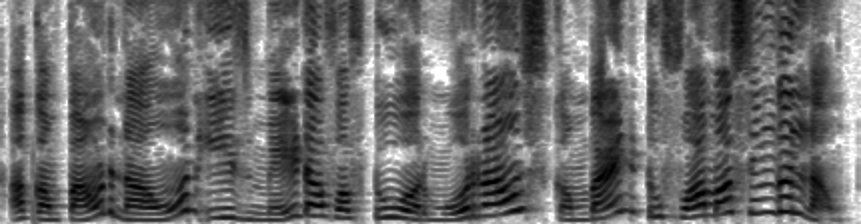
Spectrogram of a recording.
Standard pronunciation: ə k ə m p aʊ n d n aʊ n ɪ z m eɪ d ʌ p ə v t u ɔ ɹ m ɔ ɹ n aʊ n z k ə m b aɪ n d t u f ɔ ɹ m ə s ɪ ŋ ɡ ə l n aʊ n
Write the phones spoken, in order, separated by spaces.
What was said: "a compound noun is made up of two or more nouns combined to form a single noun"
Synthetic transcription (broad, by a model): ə k ə m p aʊ n d n aʊ n ɪ z m eɪ d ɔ f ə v t u ɔ ɹ m ɔ ɹ n aʊ n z k ə m b aɪ n d t u f ɔ ɹ m ə s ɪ ŋ ɡ ə l n aʊ n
